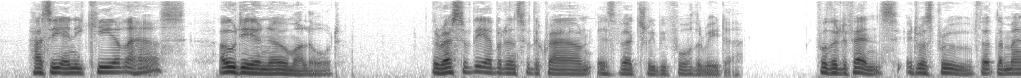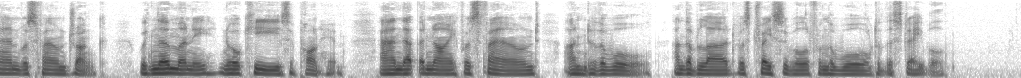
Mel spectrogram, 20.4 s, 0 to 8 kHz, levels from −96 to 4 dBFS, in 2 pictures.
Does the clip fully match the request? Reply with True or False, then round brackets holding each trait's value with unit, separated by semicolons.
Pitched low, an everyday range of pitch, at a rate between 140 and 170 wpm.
False (115 Hz; 3.2 semitones; 190 wpm)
